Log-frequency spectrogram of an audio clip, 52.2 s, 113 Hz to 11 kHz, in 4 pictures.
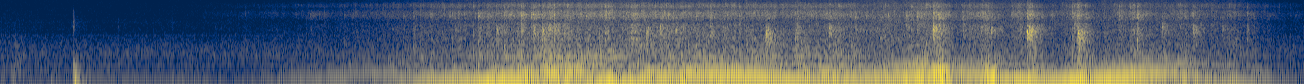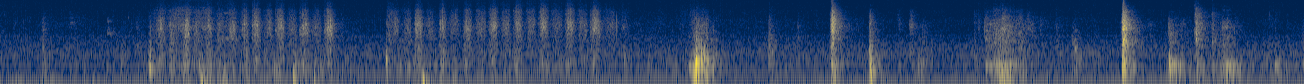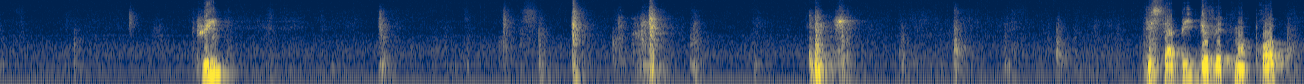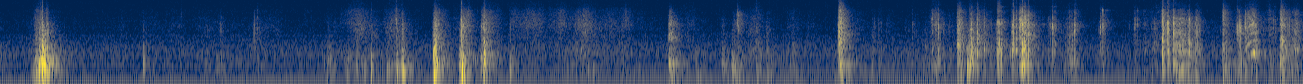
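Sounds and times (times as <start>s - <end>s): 
faint hum: 0.0s - 52.1s
shower spraying water: 2.2s - 13.1s
speech: 37.7s - 39.0s.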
